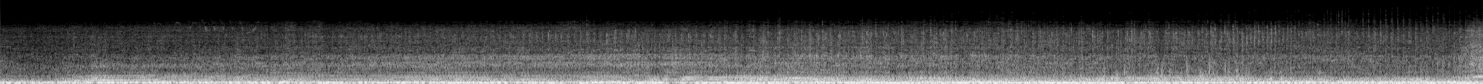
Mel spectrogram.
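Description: Several muscle car engines idling loud at a drag strip starting line, a deep steady rumble with their notes stepping up and down now and then as throttles are blipped before the launch.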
